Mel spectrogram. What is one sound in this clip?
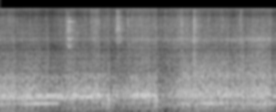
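A bus engine hums loudly as the bus drives past close by.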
